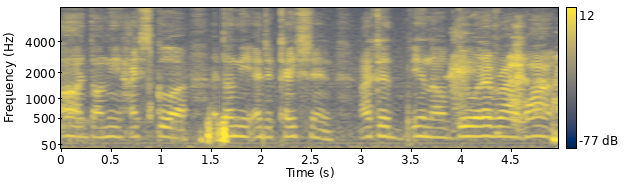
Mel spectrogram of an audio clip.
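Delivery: fake, put-on Mexican accent. Imitating people who didn't want to be in class, fake Cambodian accent. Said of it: "such a Mexican accent?".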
